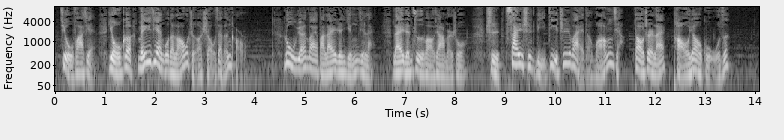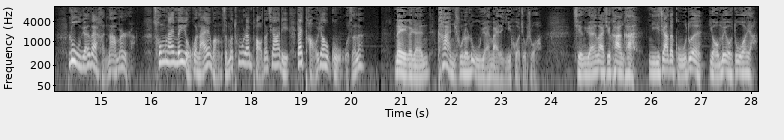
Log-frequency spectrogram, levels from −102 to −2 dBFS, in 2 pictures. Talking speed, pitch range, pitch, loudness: 230 characters per minute, 110-180 Hz, 125 Hz, -25 LUFS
